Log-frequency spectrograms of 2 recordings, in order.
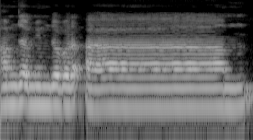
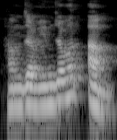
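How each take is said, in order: First: The final syllable is stretched out long. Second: The final syllable is said short and quick. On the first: The speaker calls it wrong. "একটু টেনে যদি বলি, হবে না" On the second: The speaker calls it right. "দ্রুত আপনাকে পড়তে হবে"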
